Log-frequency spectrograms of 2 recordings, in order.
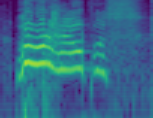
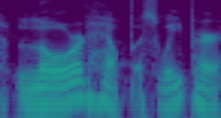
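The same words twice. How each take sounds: First: Much higher and louder desperate cry; panic-mode plea. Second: Softer, lower, mild recital; tame reading. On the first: Retold or imitated. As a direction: scream it scared to death. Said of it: "I believe they was in panic mode". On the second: Shown as a demonstration. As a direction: read it meek and calm, as printed. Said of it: "I don't believe this is like we read it".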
